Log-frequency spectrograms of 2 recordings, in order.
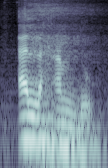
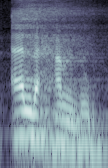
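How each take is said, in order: The two takes are said the same way.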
